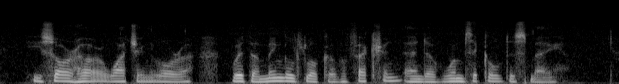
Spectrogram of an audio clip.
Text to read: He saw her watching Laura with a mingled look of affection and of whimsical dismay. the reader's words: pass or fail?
pass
